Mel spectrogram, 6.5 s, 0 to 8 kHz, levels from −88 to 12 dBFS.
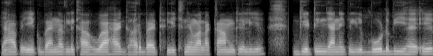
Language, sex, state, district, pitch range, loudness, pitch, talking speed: Hindi, male, Bihar, Patna, 120-130 Hz, -19 LUFS, 125 Hz, 210 wpm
